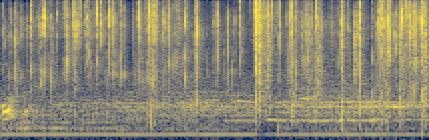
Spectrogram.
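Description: A small clear plastic wrapper crinkling and crackling in quick, irregular bursts as fingers pick it open to free a plastic ring.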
